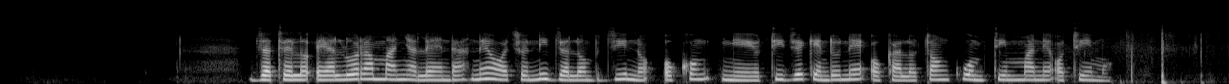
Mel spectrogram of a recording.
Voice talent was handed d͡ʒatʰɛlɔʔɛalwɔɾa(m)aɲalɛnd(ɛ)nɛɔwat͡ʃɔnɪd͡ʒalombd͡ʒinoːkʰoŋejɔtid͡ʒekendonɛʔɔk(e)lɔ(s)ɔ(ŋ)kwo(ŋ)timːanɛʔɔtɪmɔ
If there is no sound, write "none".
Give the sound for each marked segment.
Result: m, a, a, t, ŋ, m

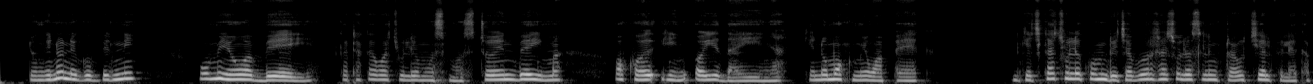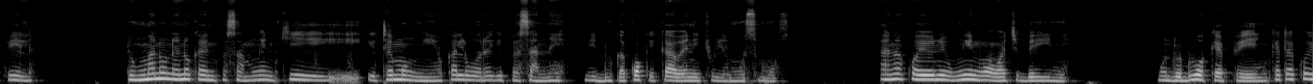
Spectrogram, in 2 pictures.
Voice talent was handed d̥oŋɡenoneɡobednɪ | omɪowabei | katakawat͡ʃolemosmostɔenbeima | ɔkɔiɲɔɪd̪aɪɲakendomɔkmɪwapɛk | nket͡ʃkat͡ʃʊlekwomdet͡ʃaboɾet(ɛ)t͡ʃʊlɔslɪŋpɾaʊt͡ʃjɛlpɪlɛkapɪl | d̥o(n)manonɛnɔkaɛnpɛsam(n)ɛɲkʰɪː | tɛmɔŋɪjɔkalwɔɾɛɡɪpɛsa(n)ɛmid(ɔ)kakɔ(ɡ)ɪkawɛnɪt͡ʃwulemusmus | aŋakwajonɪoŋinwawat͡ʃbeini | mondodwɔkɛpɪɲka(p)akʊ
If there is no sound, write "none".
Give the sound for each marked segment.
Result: a, ŋ, ŋ, n, u, k, t

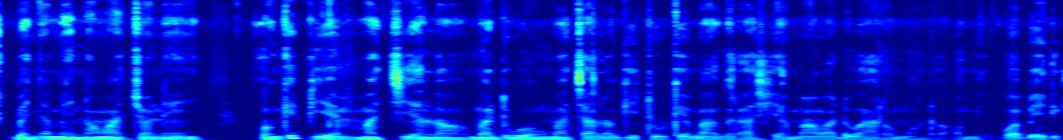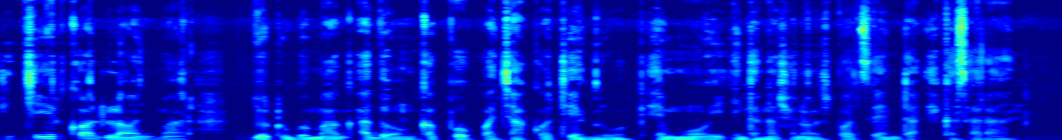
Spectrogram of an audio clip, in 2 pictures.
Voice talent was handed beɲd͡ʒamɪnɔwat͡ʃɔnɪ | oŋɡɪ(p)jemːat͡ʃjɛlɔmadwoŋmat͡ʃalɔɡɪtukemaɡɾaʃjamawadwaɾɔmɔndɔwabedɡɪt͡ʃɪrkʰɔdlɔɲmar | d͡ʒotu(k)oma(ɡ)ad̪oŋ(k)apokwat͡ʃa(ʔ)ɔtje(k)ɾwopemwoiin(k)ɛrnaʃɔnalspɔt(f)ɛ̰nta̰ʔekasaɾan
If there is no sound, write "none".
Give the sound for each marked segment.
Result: p, ɡ, ɡ, k, k, ɡ, t, s

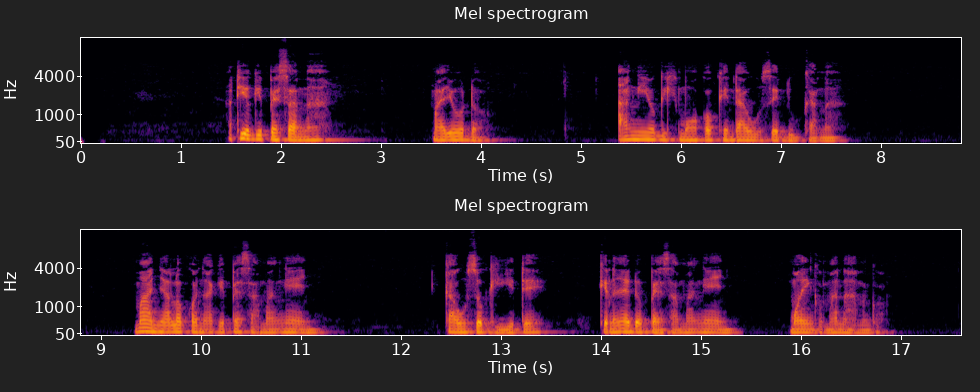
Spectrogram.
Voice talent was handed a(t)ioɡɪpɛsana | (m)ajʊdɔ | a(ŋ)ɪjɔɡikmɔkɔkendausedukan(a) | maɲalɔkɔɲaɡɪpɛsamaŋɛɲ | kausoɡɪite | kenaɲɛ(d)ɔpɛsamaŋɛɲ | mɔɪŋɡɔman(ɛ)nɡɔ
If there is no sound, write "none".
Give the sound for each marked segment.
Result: t, m, ŋ, a, d, a

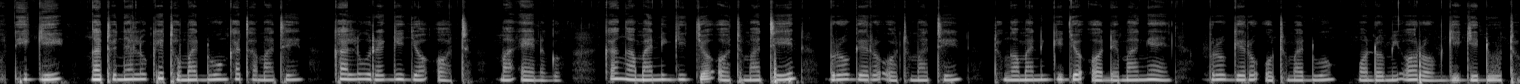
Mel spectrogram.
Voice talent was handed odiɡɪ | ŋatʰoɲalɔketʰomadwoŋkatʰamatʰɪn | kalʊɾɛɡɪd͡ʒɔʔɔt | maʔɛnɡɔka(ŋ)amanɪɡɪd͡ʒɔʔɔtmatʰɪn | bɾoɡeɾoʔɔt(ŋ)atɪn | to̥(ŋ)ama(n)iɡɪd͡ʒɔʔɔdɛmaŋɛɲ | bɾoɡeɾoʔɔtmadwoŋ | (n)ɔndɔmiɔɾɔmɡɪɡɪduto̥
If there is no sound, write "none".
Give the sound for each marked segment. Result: ŋ, m, ŋ, n, m

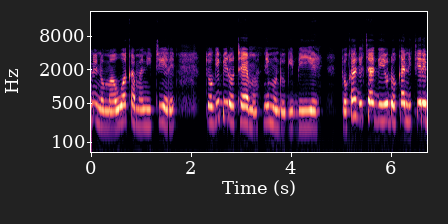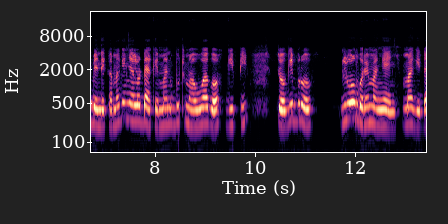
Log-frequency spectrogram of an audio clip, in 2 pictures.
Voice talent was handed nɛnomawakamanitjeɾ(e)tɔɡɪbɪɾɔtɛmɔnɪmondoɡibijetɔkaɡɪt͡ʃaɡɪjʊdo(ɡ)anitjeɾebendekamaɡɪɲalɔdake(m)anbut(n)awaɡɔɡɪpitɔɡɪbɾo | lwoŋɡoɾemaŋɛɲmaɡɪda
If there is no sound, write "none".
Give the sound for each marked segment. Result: e, k, m, m

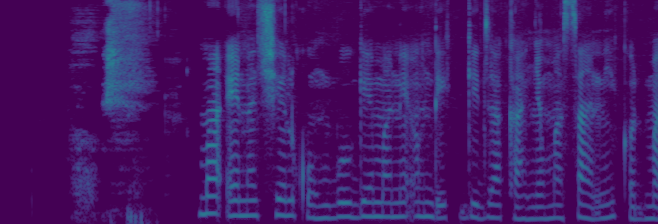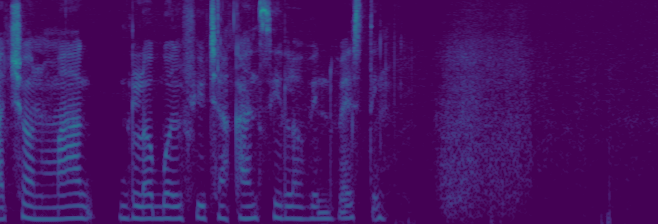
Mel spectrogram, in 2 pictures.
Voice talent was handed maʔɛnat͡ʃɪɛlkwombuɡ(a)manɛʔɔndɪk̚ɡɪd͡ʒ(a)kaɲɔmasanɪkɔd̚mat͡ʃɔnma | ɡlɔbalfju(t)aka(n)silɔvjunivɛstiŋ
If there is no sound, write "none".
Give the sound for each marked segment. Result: e, a, t͡ʃ, n

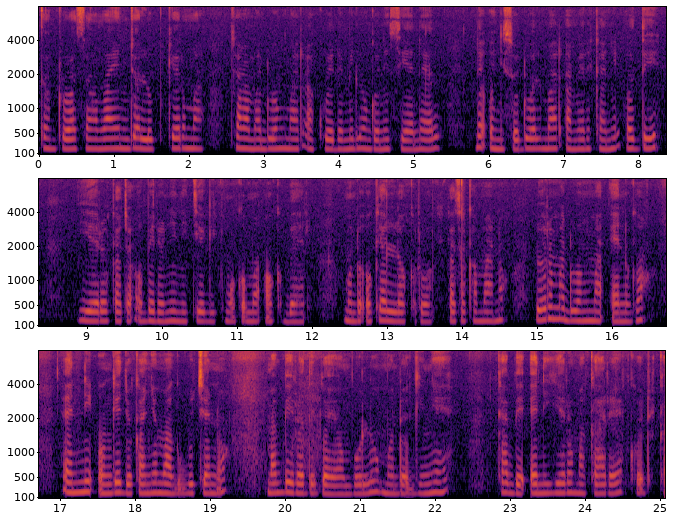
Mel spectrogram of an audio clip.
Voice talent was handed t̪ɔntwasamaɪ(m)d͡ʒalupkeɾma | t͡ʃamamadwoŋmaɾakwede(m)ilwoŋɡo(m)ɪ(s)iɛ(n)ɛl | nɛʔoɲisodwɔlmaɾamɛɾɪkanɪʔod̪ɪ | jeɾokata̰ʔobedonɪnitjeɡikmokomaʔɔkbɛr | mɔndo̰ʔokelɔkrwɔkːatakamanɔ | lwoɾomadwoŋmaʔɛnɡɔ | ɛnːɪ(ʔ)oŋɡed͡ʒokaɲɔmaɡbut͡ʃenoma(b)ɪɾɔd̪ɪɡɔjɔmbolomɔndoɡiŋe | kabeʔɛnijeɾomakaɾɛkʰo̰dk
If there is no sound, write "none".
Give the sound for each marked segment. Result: n, m, n, s, n, ʔ, b

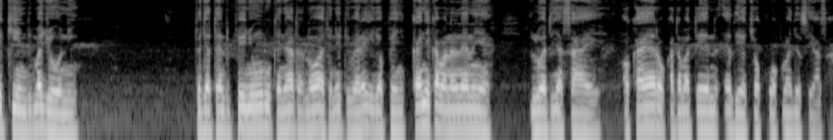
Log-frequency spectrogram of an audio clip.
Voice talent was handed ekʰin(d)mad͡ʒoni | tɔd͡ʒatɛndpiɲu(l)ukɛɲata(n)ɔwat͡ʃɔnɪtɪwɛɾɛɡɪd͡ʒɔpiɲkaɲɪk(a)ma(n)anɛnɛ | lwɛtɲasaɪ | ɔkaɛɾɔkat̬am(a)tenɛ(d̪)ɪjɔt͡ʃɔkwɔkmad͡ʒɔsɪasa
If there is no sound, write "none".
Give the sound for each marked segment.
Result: d, ɾ, n, a, n, a, d̪

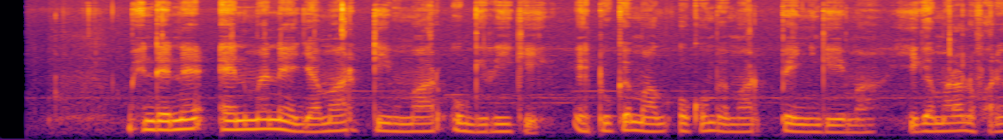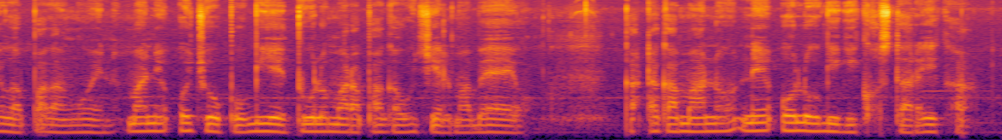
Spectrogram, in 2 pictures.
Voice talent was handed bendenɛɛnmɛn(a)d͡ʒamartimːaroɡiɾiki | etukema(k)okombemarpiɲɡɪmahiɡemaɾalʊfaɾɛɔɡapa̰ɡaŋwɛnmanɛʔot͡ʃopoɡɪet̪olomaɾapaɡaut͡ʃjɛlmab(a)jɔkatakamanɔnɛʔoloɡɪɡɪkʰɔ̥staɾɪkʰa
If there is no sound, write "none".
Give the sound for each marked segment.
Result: ɛ, ɡ, ɛ

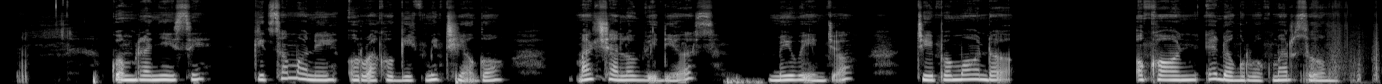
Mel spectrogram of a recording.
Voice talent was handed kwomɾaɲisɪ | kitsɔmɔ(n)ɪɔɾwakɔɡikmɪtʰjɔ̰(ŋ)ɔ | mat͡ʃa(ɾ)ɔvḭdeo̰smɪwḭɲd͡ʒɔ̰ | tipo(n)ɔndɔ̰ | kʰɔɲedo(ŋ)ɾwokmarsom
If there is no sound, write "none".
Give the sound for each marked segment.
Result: n, ɡ, l, m, ŋ

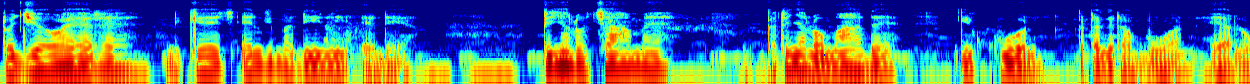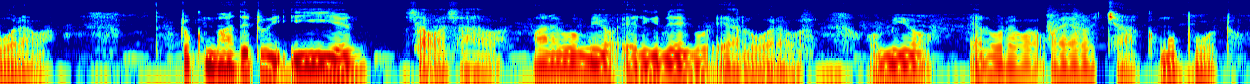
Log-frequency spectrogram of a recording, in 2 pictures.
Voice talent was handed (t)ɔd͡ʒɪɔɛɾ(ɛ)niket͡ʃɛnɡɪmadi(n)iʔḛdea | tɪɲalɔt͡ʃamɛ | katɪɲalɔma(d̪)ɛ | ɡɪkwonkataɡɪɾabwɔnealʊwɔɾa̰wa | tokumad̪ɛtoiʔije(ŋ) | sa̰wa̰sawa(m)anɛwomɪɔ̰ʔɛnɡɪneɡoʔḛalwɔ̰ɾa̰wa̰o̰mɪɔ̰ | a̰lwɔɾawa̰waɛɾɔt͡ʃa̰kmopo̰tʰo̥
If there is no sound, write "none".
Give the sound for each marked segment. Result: t, ɛ, n, d̪, ŋ, m

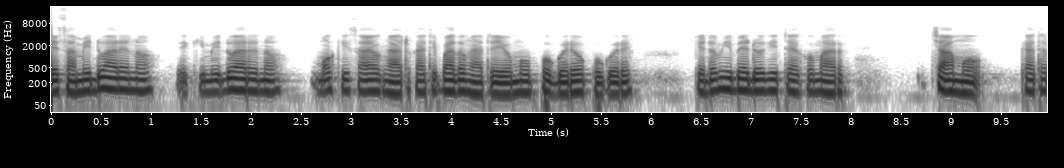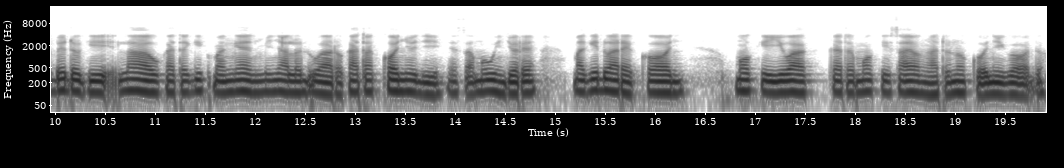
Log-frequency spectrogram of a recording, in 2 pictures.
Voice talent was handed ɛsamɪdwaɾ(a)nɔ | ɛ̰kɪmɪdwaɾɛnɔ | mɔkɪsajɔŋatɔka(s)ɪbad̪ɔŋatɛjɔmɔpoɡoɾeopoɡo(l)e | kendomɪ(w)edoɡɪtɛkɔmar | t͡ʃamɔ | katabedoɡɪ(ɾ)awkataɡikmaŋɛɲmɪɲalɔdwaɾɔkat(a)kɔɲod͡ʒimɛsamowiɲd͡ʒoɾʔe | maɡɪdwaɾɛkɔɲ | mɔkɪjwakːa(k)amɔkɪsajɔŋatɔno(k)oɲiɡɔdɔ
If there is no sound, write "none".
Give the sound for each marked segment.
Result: ɛ, t, ɾ, b, l, a, t, k

